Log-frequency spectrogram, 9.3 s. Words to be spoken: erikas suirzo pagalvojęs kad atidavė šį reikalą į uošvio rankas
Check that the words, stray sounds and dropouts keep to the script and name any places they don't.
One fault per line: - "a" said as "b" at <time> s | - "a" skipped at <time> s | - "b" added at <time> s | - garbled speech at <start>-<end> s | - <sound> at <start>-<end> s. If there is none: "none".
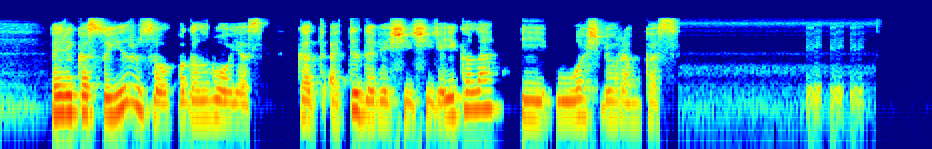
- "šį" added at 4.2 s
- laugh at 8.1-8.7 s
